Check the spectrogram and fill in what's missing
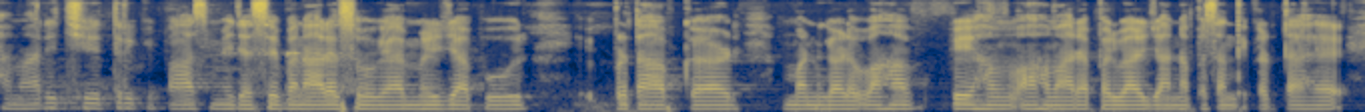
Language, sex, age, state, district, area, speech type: Hindi, male, 18-30, Uttar Pradesh, Bhadohi, rural, spontaneous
